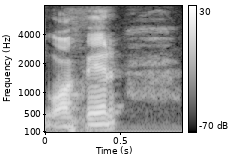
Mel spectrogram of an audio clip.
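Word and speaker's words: of: In charge অফ, যদিও আমরা এই উচ্চারণটাকে এই অফ বলি, এখানে এফ এর উচ্চারণটা ফর মতো বলি, আসলে অর পরে যদি একটি এফ থাকে তাহলে এই প্রিপোজিশন হিসাবে ওই অফের উচ্চারণটা ভর মতো হয়ে যায়, এই যে ভ দেখছেন, ভর মতো হয়ে যাবে, এফ এর ফর মতো হবে না এখানে, এই জন্য বলতে হবে ইনচার্জ অফ, অর্থ হলো দায়িত্বে।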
